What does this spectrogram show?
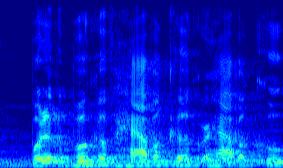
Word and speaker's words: Habakkuk: But in the book of Habakkuk, or however you want to pronounce it, Habakkuk. So I've had all different seminary professors, they all pronounce it different, you know, this kind of thing.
